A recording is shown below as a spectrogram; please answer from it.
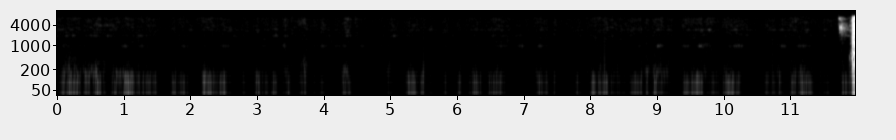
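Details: Near-silent indoor room with faint low thumps and soft handling noises, ending in a brief sharp sound; no animal calls.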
